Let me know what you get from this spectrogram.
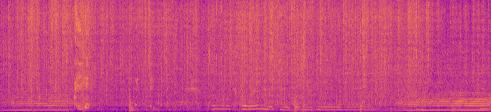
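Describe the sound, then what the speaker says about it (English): Cows moo in long, low calls at the start and end, a mother calling to her calf, with a wavering moo in the middle, over a steady outdoor background with faint voices. "That's the sound of a mama calling to her calf,"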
